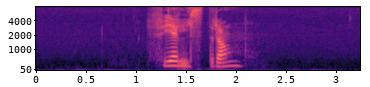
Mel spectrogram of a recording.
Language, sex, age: Norwegian, female, 24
